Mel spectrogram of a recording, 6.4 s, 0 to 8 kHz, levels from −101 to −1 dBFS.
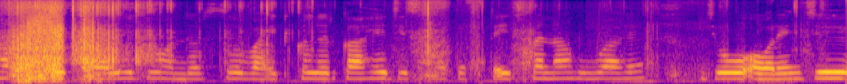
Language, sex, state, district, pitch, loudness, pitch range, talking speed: Hindi, female, Odisha, Sambalpur, 210 Hz, -22 LUFS, 205-220 Hz, 205 wpm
